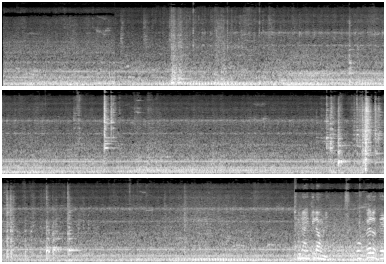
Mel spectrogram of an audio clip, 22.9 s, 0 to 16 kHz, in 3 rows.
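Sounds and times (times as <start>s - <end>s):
low machine hum: 0.0s - 22.9s
metal pieces clinking and clanking: 14.0s - 15.6s.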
